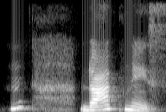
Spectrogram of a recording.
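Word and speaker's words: darkness: पर ज्यादा ध्यान दीजिए आप डाक नेस र का साउंड ज्यादा नहीं आएगा ब हल्का सा आएगा बस हल्का सा आएगा डार्कनेस डी ए आर डा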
